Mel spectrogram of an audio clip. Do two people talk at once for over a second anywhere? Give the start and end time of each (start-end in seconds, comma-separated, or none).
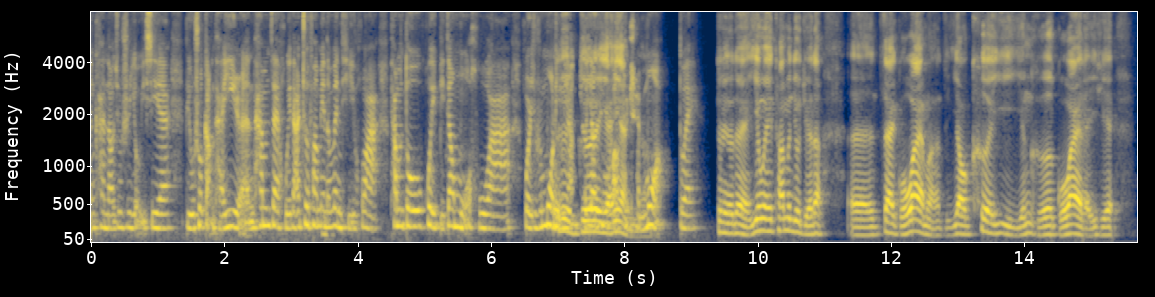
6.9-8.5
